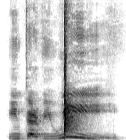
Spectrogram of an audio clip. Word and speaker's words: interviewee: the the suffix um interview interviewee so the the stress uh the main stress of the word moves to the location of the suffix well connected to this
